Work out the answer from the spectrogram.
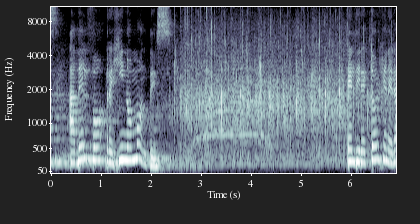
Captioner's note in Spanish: aplausos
